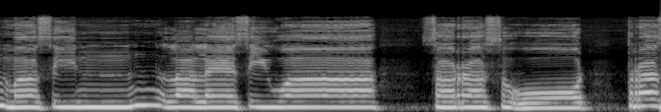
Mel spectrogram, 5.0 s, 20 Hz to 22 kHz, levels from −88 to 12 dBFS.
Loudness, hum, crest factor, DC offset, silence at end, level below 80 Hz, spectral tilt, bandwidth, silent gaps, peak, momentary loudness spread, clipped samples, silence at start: -13 LUFS; none; 10 dB; under 0.1%; 0 s; -60 dBFS; -6 dB/octave; 12 kHz; none; -4 dBFS; 8 LU; under 0.1%; 0 s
